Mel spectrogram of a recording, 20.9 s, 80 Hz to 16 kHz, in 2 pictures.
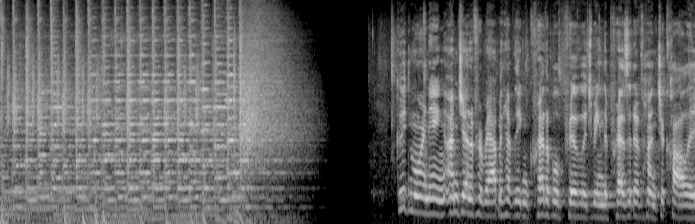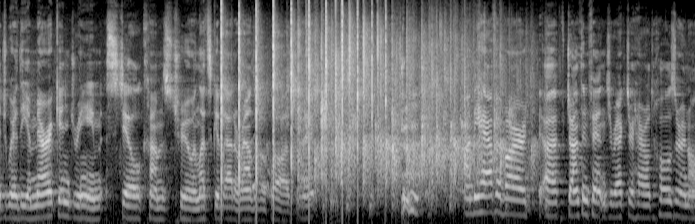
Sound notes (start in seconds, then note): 13.7 clapping; 15.5 audience clapping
